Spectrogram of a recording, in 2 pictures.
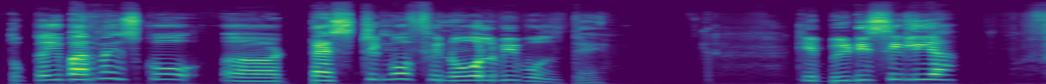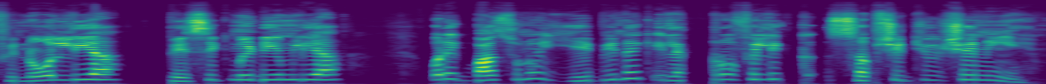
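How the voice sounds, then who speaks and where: A man teaching chemistry in a lecture, joking with students and repeating key terms slowly. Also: high voice, sharp tone, dry recording, clean studio sound. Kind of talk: classroom lecture.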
